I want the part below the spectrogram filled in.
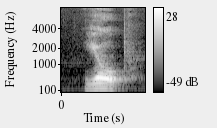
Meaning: a male given name from Dutch, corresponding to Jakob and Johannes, also to Jozef in the South
- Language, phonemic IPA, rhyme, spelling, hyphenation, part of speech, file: Dutch, /joːp/, -oːp, Joop, Joop, proper noun, Nl-Joop.ogg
